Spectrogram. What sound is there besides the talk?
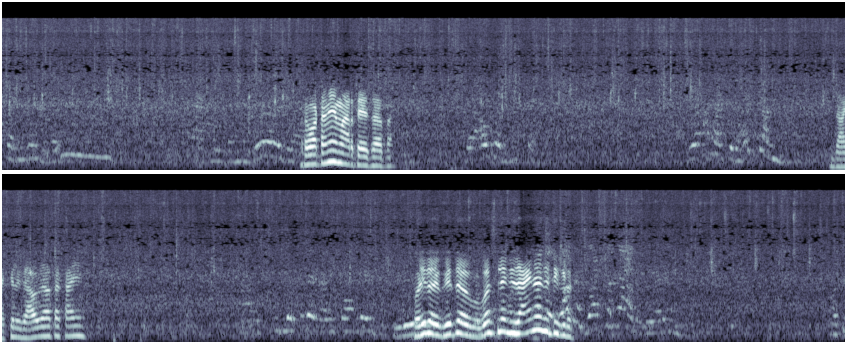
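heavy rain falling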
